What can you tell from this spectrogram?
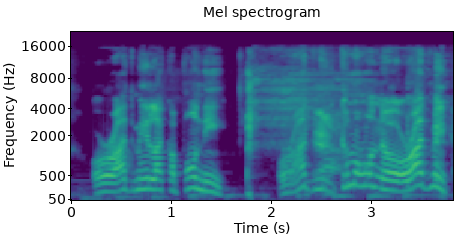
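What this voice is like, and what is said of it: Put-on French accent. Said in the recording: “in like in a French accent”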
